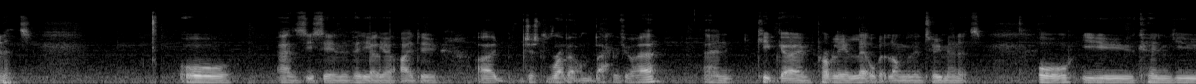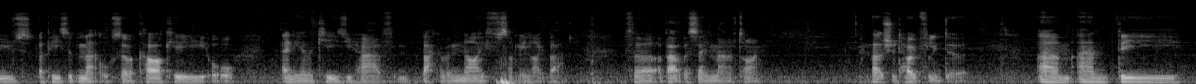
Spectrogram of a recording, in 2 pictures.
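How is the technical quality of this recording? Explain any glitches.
Two brief glitches are audible. Chunks out of order at 3.7–3.9 s and 14.3–14.7 s: a roughly 100 ms block plays late, after material meant to follow it, giving jumbled sound.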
